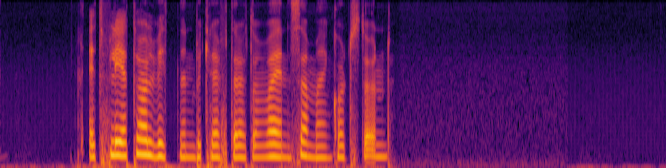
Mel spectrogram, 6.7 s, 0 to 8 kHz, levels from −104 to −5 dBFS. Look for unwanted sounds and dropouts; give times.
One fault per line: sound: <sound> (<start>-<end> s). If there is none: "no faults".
no faults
